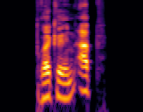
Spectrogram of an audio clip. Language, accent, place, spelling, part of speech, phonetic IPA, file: German, Germany, Berlin, bröckeln ab, verb, [ˌbʁœkl̩n ˈap], De-bröckeln ab.ogg
- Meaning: inflection of abbröckeln: 1. first/third-person plural present 2. first/third-person plural subjunctive I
